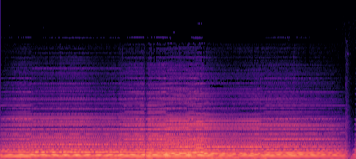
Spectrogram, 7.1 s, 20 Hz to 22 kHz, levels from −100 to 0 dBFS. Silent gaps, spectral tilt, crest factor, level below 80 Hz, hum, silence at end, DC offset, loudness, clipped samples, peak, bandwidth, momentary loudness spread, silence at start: none; -3.5 dB/octave; 16 dB; -64 dBFS; none; 0 s; under 0.1%; -26 LUFS; under 0.1%; -10 dBFS; 13.5 kHz; 6 LU; 0 s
